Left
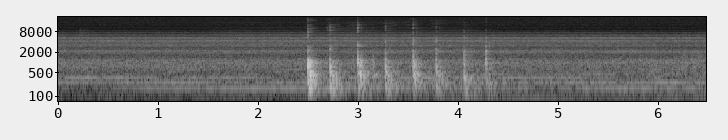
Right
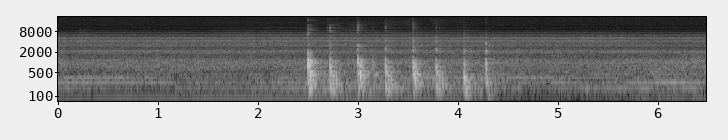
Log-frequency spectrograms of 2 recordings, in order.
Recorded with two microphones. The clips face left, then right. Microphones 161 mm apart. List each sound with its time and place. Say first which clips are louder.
2.5 s running footsteps: left 2 dB; 15° left (ahead or behind), 0.8 m; by 4.4 s 25° right (ahead or behind), 2.0 m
